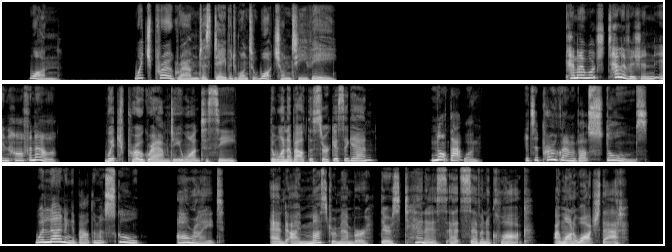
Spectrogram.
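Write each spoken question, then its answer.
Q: Which program does David want to watch on TV?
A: A program about storms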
